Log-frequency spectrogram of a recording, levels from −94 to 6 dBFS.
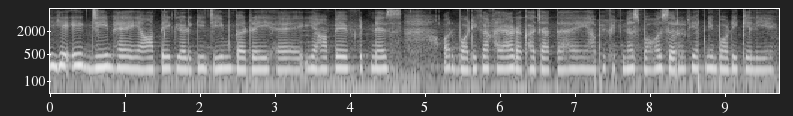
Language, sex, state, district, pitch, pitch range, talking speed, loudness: Hindi, female, Haryana, Jhajjar, 220 Hz, 210-225 Hz, 195 wpm, -13 LUFS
